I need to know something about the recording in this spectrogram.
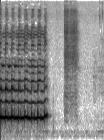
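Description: A man humming one held note with a slight wobble; it stops about a second in.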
